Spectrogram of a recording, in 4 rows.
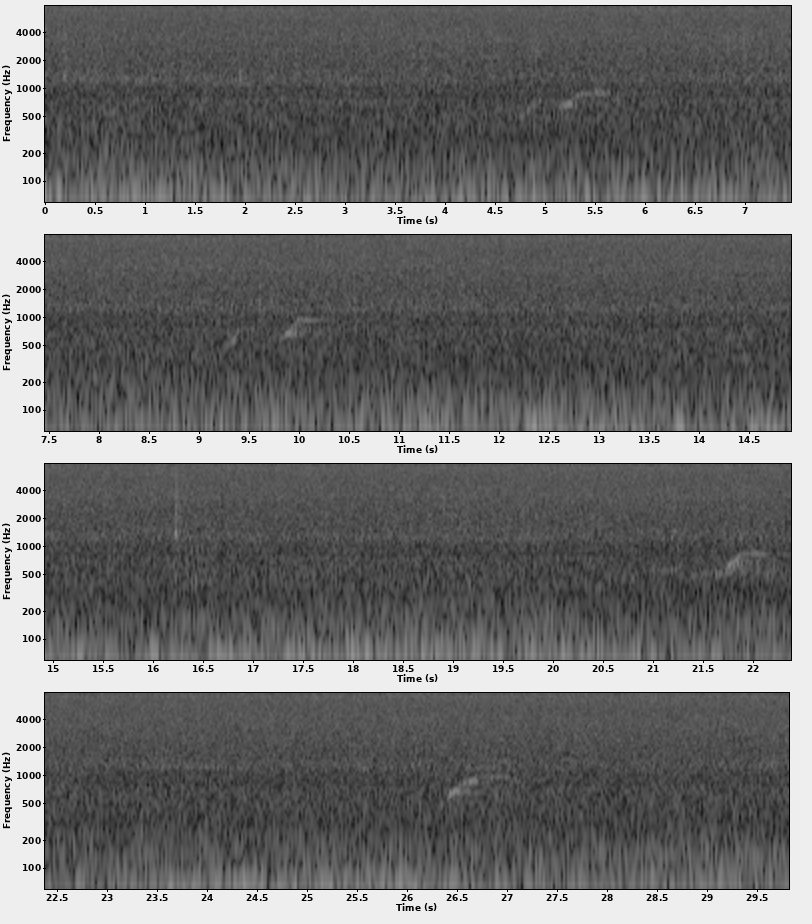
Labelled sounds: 5.2	5.7	humpback whale, 0.80 to 0.99 kHz
9.9	10.2	humpback whale, 0.80 to 1.0 kHz
21.8	22.1	humpback whale, 0.80 to 0.90 kHz
26.5	26.8	humpback whale, 0.80 to 0.99 kHz

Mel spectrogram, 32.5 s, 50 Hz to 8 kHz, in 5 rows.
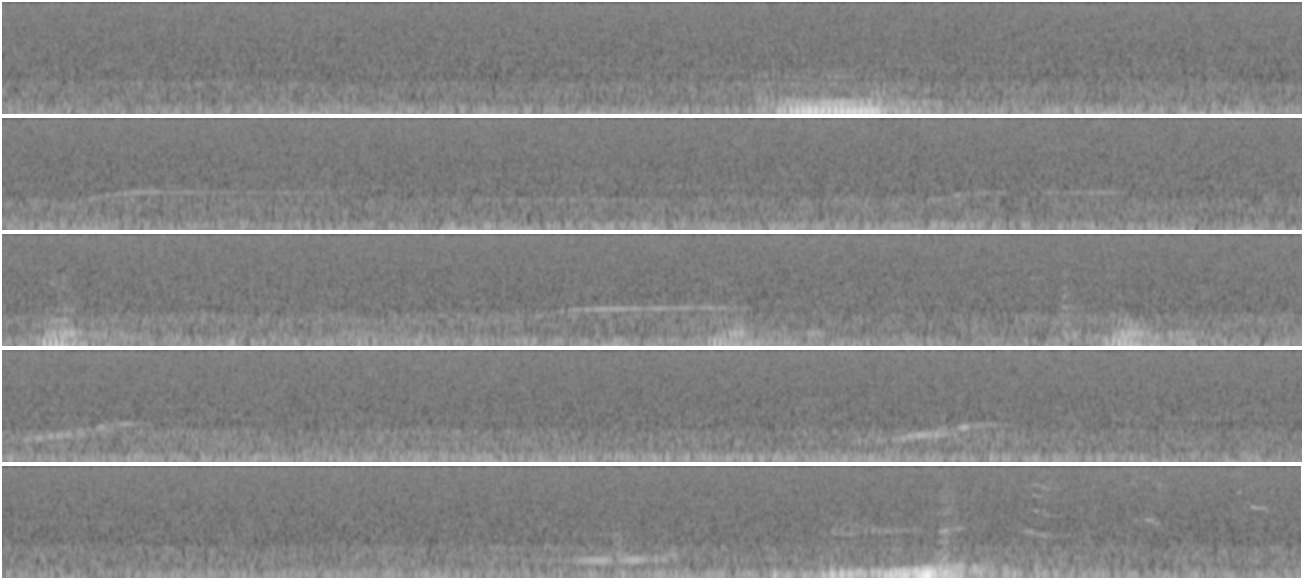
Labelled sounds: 6.9	7.5	humpback whale, 0.80 to 1.2 kHz
11.3	12.1	humpback whale, 0.86 to 1.1 kHz
15.7	16.6	humpback whale, 0.80 to 1.2 kHz
20.9	21.3	humpback whale, 0.80 to 1.1 kHz
24.2	24.6	humpback whale, 0.80 to 1.1 kHz
30.1	30.6	humpback whale, 1.2 to 1.6 kHz
31.1	31.4	humpback whale, 1.1 to 1.4 kHz

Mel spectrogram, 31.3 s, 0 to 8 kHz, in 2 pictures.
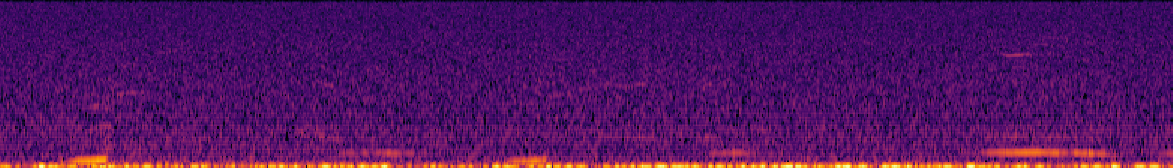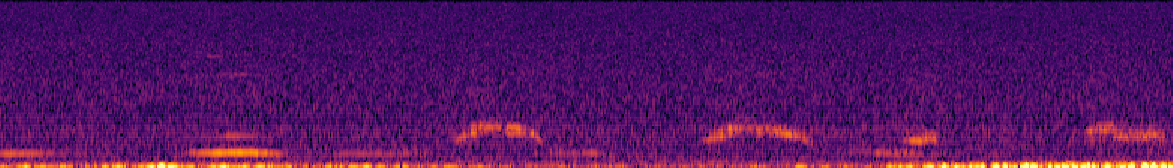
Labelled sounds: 1.6	1.9	humpback whale, 1.3 to 1.5 kHz
4.2	4.5	humpback whale, 1.5 to 1.9 kHz
13.4	13.8	humpback whale, 2.8 to 3.0 kHz
18.3	18.6	humpback whale, 2.8 to 2.9 kHz
22.0	22.4	humpback whale, 0.80 to 0.93 kHz
25.4	25.7	humpback whale, 0.80 to 0.93 kHz

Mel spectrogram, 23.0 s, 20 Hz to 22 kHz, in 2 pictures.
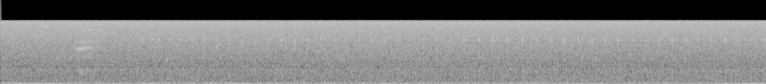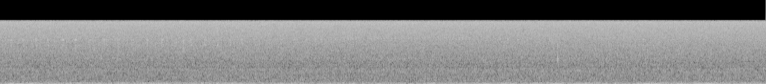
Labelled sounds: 1.1	1.4	killer whale, northern resident, 1.9 to 2.3 kHz

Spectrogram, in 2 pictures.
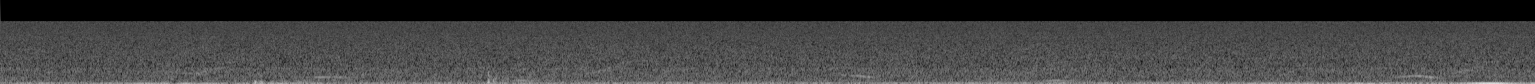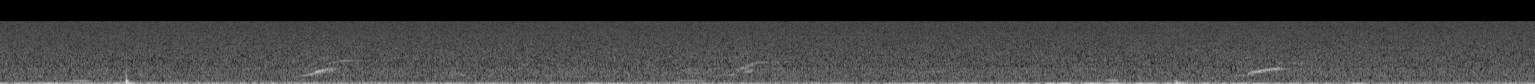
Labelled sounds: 22.7	23.1	humpback whale, 0.80 to 1.1 kHz

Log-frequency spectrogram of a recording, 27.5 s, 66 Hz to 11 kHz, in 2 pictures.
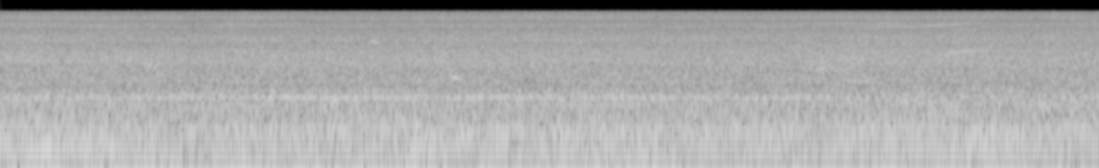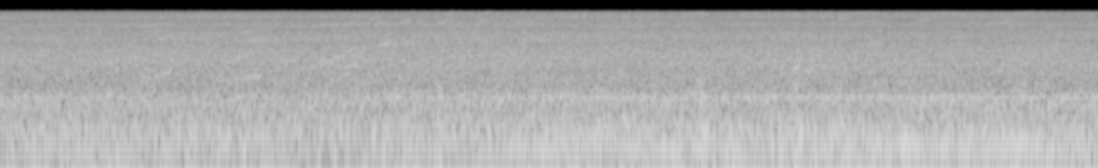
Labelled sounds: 18.3	18.9	killer whale, southern resident, 2.6 to 3.2 kHz

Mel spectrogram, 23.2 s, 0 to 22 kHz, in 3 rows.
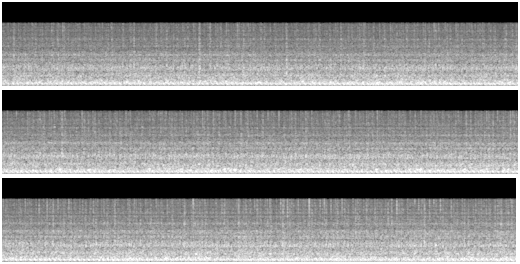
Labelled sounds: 8.0	9.1	killer whale, 4.4 to 5.1 kHz

